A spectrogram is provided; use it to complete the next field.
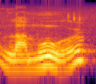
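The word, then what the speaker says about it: l'amour: so enter death or in french la mor which rhymes with la moor love and death so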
